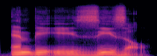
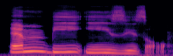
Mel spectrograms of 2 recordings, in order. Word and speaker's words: embezzle: MB zezel. Three syllables. Stress on the second. MBE zizel.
